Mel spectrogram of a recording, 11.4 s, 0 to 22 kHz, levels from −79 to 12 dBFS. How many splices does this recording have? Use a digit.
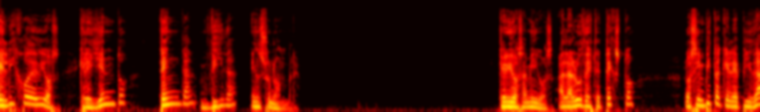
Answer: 1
